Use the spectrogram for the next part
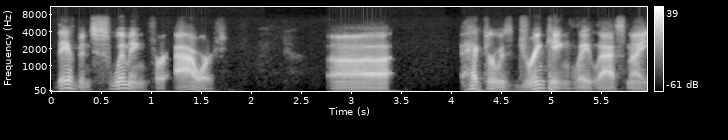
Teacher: even in the statement we tend to um highlight or speak those continuous verbs with a higher pitch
